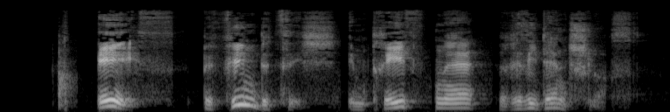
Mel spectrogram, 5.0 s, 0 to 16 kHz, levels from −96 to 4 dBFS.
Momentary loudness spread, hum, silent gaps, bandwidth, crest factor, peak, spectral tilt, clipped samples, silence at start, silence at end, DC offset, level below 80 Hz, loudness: 26 LU; none; none; 11.5 kHz; 24 dB; -12 dBFS; -3.5 dB/octave; under 0.1%; 0.45 s; 0.35 s; under 0.1%; -88 dBFS; -32 LUFS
